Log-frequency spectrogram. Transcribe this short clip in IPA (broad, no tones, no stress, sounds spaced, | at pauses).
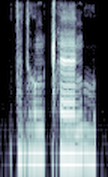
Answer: t ɛ̤ dʱ o ŋ u ǁʰ ɛː ŋ ṳ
